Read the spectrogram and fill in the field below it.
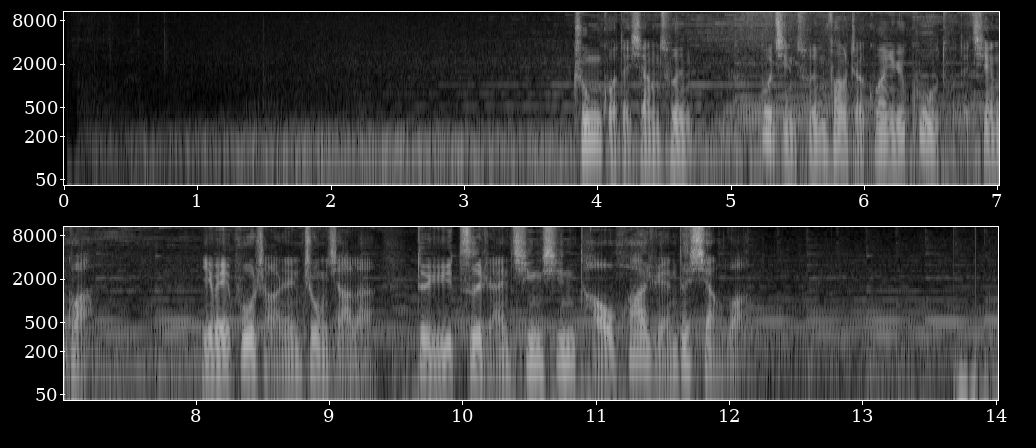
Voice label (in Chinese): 温馨感人翻配; 幸福中国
